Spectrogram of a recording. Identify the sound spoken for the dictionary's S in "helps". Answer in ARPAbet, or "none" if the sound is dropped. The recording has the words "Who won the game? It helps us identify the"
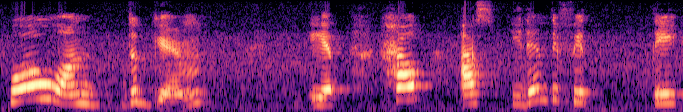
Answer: none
